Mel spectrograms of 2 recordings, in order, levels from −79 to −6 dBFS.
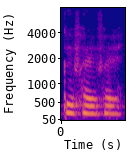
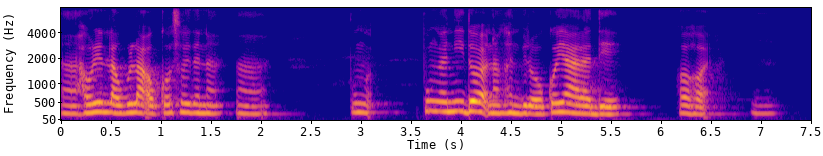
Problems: background sounds at intervals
